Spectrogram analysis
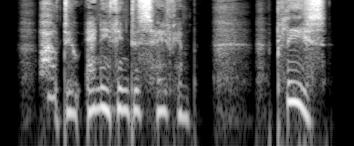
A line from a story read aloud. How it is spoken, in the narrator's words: she whispered without tears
